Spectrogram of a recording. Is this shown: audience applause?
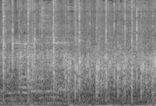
yes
